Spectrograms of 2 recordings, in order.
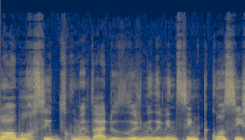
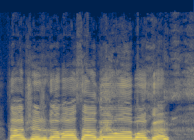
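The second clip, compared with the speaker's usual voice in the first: lazy, mumbling, lazy-lipped slurred voice; 5 semitones higher, 5 dB louder than usual. Imitating how Beto talks: Beto's lazy-lipped slurred speech. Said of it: "Beto que é Beto fala assim".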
